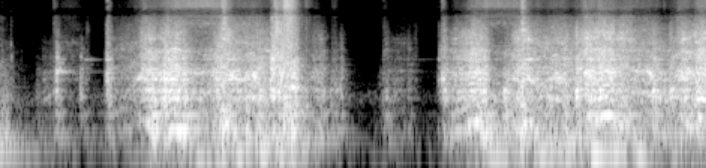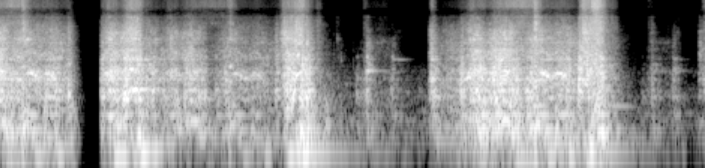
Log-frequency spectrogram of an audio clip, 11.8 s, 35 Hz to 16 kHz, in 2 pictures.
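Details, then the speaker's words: Third-gen (82–92) Camaro running on starter fluid: starter cranking bursts with sharp pops and bangs between, never runs on its own; backfire, no start. Owner suspects non-working injectors, spark, timing or a bad ground. "Explosions that are coming out of this shit. Let's see if I have any engine codes."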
